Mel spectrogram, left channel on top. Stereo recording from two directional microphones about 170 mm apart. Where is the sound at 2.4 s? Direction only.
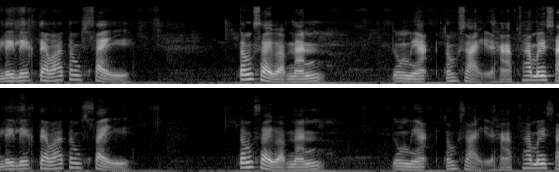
Centre (ahead or behind).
